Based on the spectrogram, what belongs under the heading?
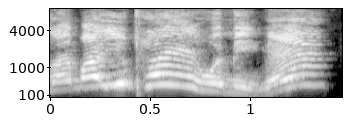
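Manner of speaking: high, quick disbelief; why are you wasting my time, man; exasperated. Real, not acted. Exasperated at cheap buyers.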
